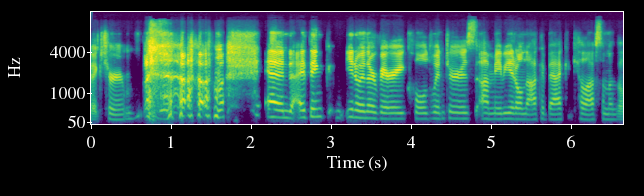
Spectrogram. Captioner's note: laughs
